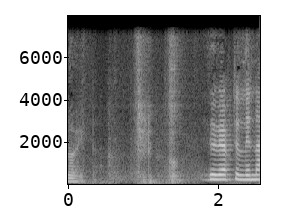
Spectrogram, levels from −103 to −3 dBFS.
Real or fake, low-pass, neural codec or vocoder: fake; 7.2 kHz; codec, 16 kHz, 0.5 kbps, X-Codec, WavLM features, trained on Multilingual LibriSpeech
